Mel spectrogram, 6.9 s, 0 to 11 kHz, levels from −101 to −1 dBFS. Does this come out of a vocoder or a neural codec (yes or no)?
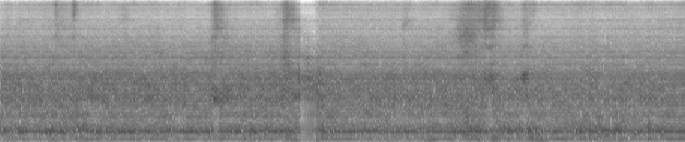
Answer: yes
